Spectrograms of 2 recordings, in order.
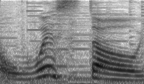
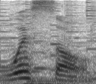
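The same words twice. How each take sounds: First: The T sound is pronounced. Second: The T sound is silent. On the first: The speaker calls it wrong. "Não diga whistle" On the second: The speaker calls it right. "diga whistle"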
